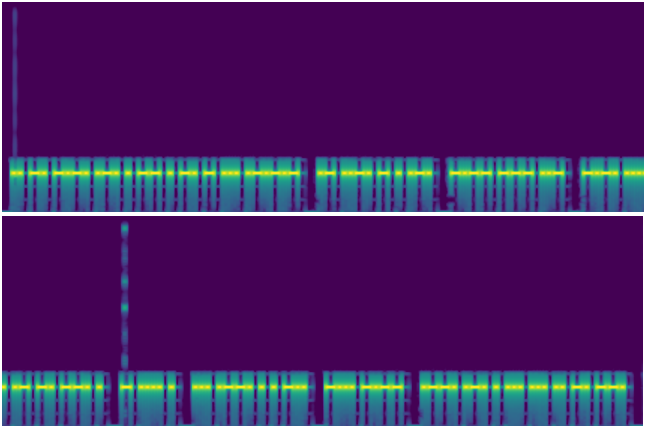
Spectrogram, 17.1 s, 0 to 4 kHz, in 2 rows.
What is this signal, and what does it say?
Morse code, heard as a keyed tone, about 30 wpm, 750 Hz. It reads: INCREMENTS. AFTER YOU CHANGE THE SPEED BY PRESSING
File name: Morse / 30WPM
